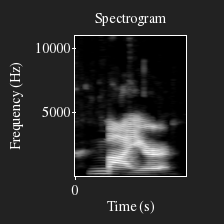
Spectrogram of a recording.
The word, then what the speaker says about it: Meyer: important question, and it is, how do you pronounce it? Marissa Meyer or Meyer? Meyer.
